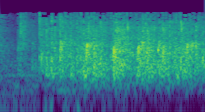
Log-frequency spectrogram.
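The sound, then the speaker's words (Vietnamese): Applause from an audience at a spiritual teaching session: a sustained, dense patter of many hands clapping at a steady level, with no voices over it. “Vỗ tay là phải trí tuệ nghe chưa?”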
